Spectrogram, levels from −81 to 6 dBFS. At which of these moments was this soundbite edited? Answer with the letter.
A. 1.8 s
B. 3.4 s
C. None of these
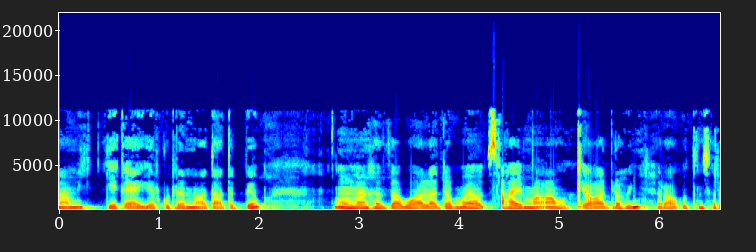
C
